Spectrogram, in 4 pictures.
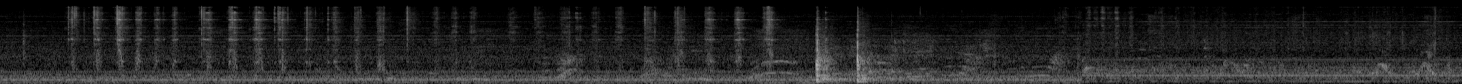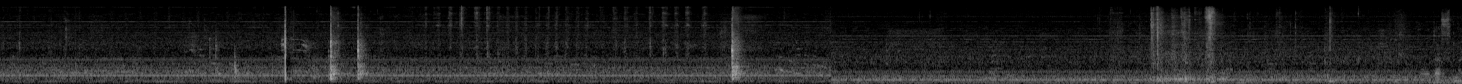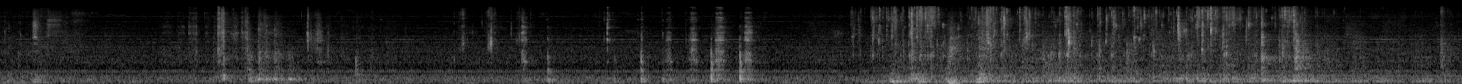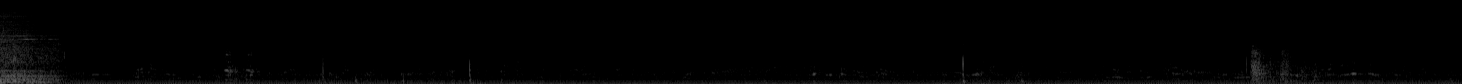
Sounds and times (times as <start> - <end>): Speech: 6.5 - 11.7, 28.8 - 30.0.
